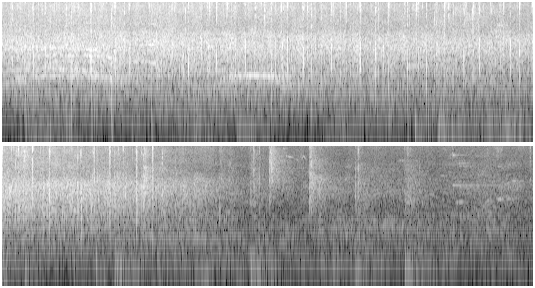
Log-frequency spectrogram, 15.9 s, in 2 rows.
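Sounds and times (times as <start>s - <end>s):
audience applause: 0.0s - 11.3s.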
